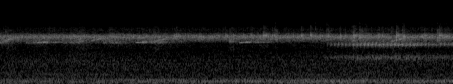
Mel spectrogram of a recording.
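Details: Tree frogs calling at night in a swamp in the backwoods of North Carolina: a dense, shrill, unbroken high chorus, with a lower drawn-out trill joining near the end.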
